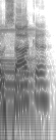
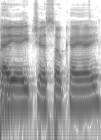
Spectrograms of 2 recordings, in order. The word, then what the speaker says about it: Ahsoka: Osaka. Osaka. Yeah. That's a city in How Japan. you spell it? Yeah. AHSOKA.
